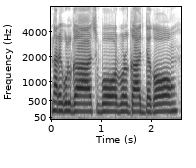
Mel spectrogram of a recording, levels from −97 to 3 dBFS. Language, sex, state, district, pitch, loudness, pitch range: Chakma, female, Tripura, Dhalai, 205 Hz, -12 LUFS, 200-215 Hz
